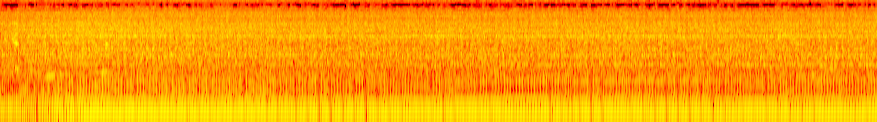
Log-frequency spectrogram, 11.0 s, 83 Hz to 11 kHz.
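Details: 2008 Kawasaki ZX6R after cleaning the fuel pump assembly (bike wouldn't go over certain rpm): steady even four-cylinder idle with smooth low drone, no misses or surging; running fine.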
